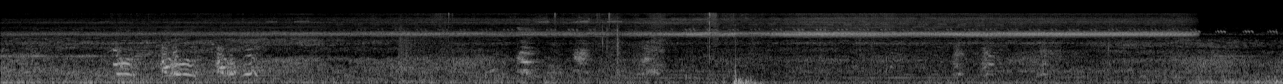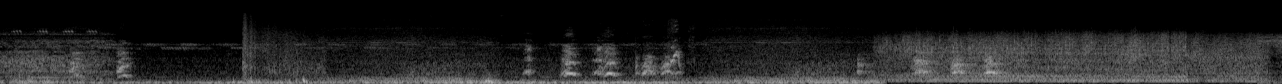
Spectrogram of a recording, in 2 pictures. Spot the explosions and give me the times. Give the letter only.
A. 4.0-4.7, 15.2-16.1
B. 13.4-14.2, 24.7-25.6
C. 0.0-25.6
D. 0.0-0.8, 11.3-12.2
A.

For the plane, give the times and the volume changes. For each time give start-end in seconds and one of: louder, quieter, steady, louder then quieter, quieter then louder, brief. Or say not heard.
0.0-25.6 quieter then louder.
